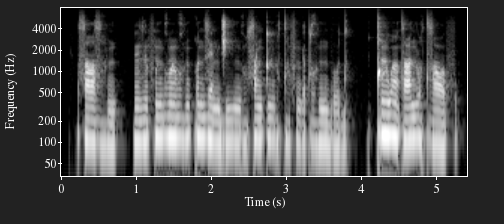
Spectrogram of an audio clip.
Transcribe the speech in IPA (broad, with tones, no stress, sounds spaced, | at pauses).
sˤ iː˨ zˤ ɛ̤˨ ŋ | ɛ̃˨ z ə̃˦ f ə̃˦ ŋ ʁʷ ə̃ː˦ ʁʷ ɛ̤˦ ŋ qʷ ə˦ n z ɛ˨ n d͡ʒ iː˨ ŋ ɡ o̤˦ sˤ ɛ˦ ŋ tʷ i˦ ŋ o̤˦ tˤ ɛ̤˦ f ŋ ɡ ə˦ tˤ ʁʷ i̤˦ ŋ m b o˨ d | ǃ ə̃ː˦ w ə̃ː˨ tˤ iː˦ n ʎ i̤˨ tˤ zˤ oː˨ f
